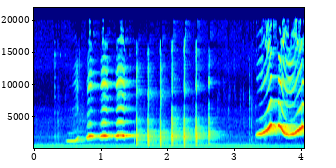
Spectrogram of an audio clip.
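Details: Pet Indian ringneck parakeet, known as mithu tota, makes a rising whistle that levels off, then a row of sharp clicks about every fifth of a second, and finally a high, wavering whistle; a faint steady hum runs beneath.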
